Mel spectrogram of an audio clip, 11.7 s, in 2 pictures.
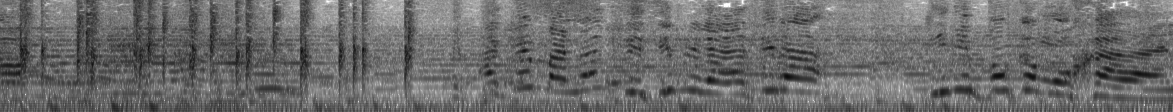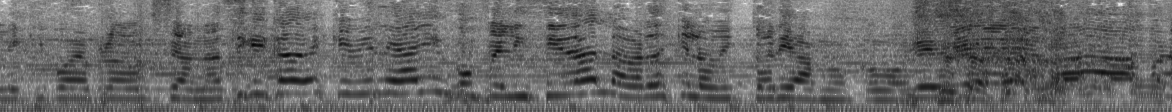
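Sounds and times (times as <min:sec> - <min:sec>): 
small audience clapping: 0:00.0 - 0:02.4
speech: 0:03.1 - 0:11.7
laughter: 0:10.4 - 0:11.7.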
